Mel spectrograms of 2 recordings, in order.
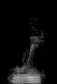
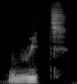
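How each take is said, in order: First: The word ends on the vowel, without t. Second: The word ends with a t sound. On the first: The number comes before a word starting with a consonant. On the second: The number is said on its own.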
